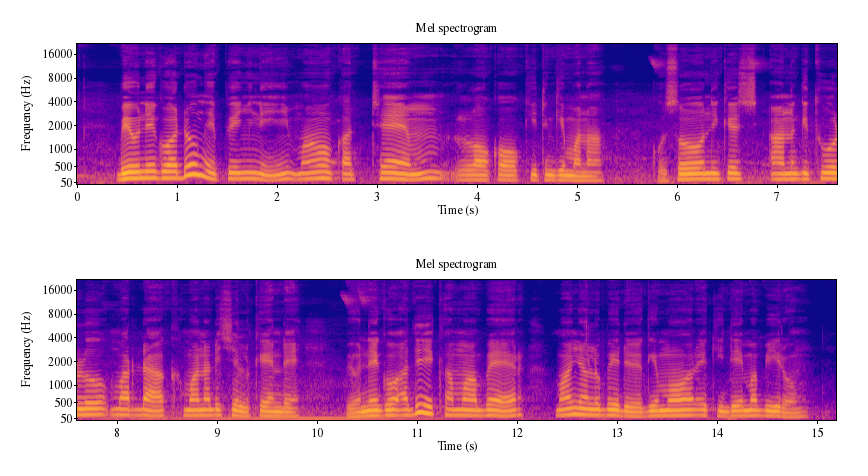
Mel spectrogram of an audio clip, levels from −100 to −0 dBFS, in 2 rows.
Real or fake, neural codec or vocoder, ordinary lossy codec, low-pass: real; none; none; none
